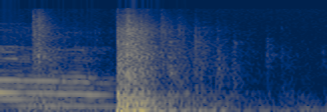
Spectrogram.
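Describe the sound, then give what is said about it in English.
A door is closed with one heavy slam. The thud comes right after a brief voice and decays over about a second. “We're going to close the door. It was a nice show, guys. Closing the door.”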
